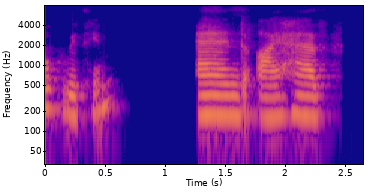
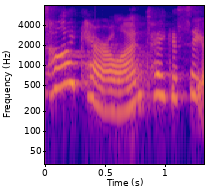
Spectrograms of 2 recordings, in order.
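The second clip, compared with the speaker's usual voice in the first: bright, high, friendly doctor's greeting; imitating the doctor's upbeat welcome; cheery doctor; 10 semitones higher, 3 dB louder than usual. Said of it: "and he goes".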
